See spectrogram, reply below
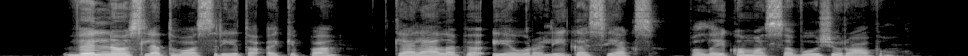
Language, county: Lithuanian, Alytus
